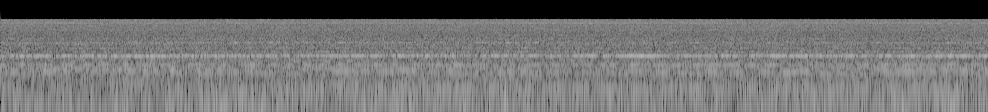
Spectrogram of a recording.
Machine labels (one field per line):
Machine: fan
